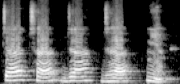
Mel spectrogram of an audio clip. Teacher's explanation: तालव्य, तालु से उच्चारित च, छ, ज, झ, ञ। य, स, तालु मुंह का ऊपरी भाग से उच्चारण होता है।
